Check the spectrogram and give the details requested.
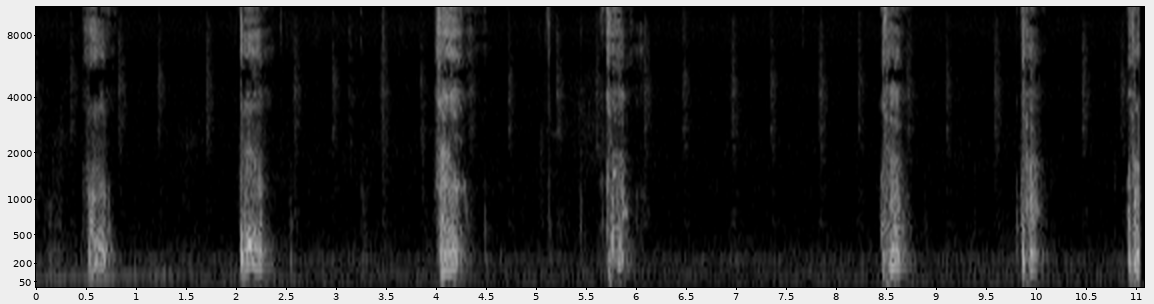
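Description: Seven short, harsh cough bursts from a dog, spaced about every one to two seconds.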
